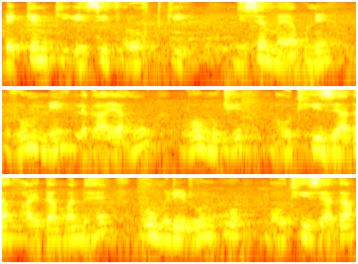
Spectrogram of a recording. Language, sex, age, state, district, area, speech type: Urdu, male, 18-30, Bihar, Darbhanga, urban, spontaneous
